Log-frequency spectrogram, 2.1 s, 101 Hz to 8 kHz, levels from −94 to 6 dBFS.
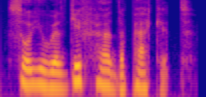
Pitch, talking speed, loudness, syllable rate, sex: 170 Hz, 175 wpm, -18 LUFS, 3.8 syllables/s, female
